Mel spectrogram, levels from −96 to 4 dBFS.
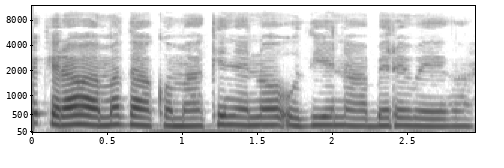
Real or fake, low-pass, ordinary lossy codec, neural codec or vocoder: real; 9.9 kHz; MP3, 64 kbps; none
